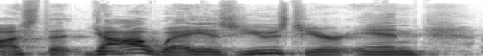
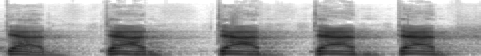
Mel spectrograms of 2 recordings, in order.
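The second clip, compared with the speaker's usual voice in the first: a light mock of kids calling dad over and over, a touch louder; 3 dB louder, slower than usual. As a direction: nag dad lightly like an impatient child. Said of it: "it so often is like".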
